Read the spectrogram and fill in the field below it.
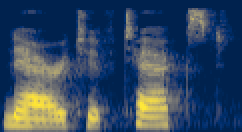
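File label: "narrative text", English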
